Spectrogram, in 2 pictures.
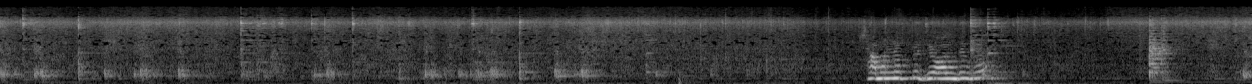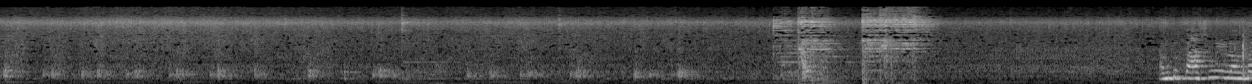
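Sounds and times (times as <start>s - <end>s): masala sizzling in a pan: 0.0s - 25.0s
metal spatula scraping a pan: 20.2s - 22.0s.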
